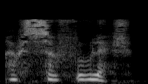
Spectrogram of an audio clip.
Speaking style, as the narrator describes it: she mumbled into the front of his chest

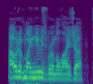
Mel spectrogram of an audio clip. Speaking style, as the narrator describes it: Celion barked

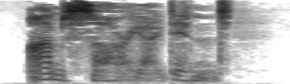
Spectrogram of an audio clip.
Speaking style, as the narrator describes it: she said weakly

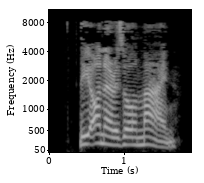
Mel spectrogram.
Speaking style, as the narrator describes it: he says curtly

